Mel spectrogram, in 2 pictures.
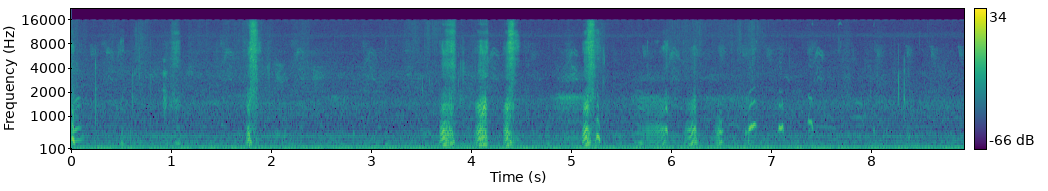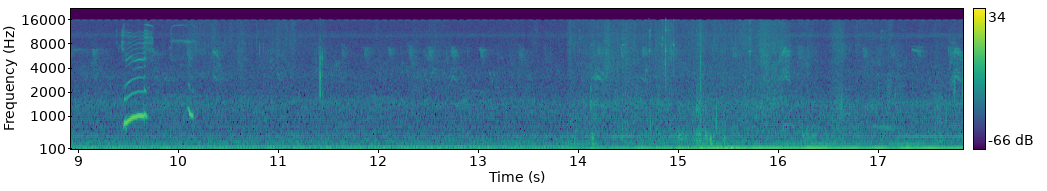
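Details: Basset Hound puppies outdoors for the first time; scattered high, thin whimpers and yips, with a cluster of rising squeaky whines near the middle, sharp taps and clicks, a steady low hum and a woman speaking.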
